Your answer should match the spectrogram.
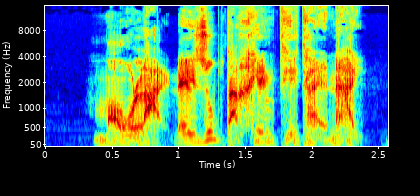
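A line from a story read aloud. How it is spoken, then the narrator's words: Old man shouting. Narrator (Vietnamese): lão Võ quát lên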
